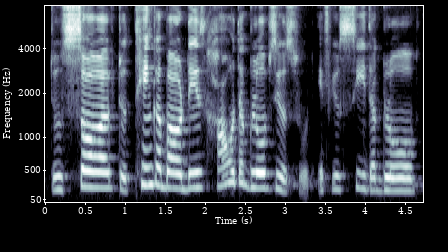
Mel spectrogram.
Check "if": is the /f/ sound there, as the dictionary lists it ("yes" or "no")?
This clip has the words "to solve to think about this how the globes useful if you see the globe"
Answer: yes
